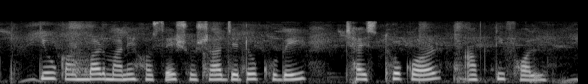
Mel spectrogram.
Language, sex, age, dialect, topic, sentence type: Bengali, female, <18, Rajbangshi, agriculture, statement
